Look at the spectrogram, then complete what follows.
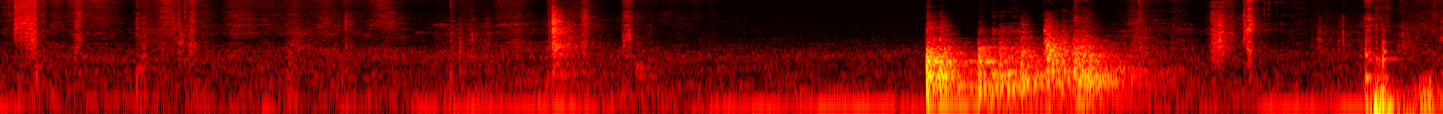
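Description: Knocks and handling noise from work on a car's steel door and fender, with a louder burst of clattering just before five seconds and a sharp, heavy clunk near the end, like a car door shutting. A low steady hum runs underneath from about two seconds in.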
